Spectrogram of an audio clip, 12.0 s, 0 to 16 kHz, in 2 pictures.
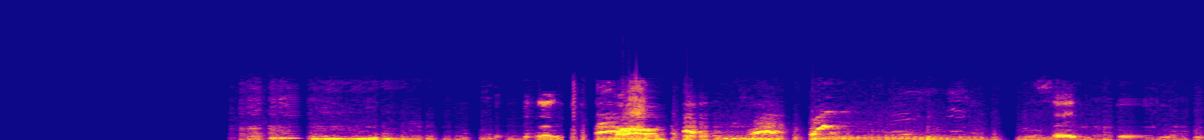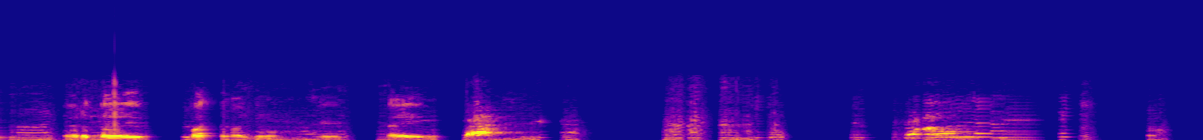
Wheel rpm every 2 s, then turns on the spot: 0, 0, 0, 0, 10, 0.
none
